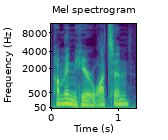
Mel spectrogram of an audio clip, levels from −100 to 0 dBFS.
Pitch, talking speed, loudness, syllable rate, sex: 125 Hz, 190 wpm, -18 LUFS, 5.0 syllables/s, male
